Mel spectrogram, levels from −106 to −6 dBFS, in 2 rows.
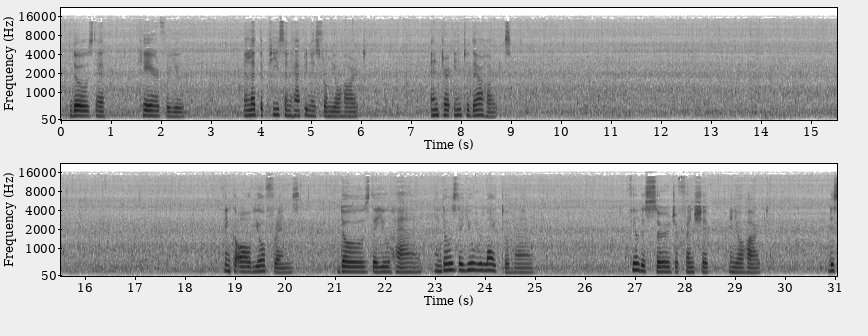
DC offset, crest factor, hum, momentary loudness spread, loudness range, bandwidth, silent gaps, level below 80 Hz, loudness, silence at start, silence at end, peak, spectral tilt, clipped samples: under 0.1%; 22 dB; none; 19 LU; 15 LU; 16 kHz; none; -78 dBFS; -25 LUFS; 0 s; 0 s; -6 dBFS; -5 dB/octave; under 0.1%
